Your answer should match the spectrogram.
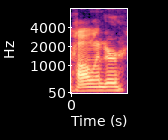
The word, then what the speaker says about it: Hollander: I would assume they mentioned we mentioned a couple episodes ago when they had on the shadow Justin Herlander, which is Hollander. Excuse me, yeah. I can't say his name.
